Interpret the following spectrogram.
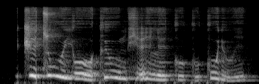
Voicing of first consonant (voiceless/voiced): voiceless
